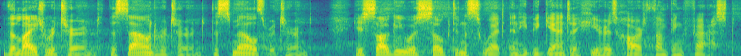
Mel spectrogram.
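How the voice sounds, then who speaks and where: A man's voice: mid-range voice, lively intonation, moderate pace, a little hiss or hum. Male story narrator in long reverb. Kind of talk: dramatic scripted story narration.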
